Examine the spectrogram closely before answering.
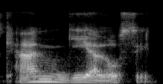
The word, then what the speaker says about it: Cangialosi: Oh, he says Cangialosi. Cangialosi.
